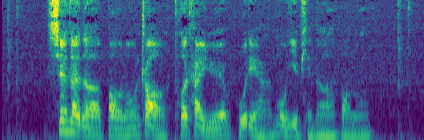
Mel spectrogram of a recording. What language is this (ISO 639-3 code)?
zho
